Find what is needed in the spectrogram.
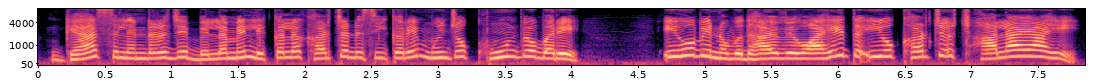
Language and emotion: Sindhi, angry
